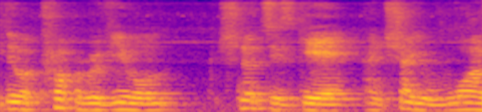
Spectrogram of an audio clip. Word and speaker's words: XNÜTZ: their branding on it, pronounced XNÜTZ, obviously spelled XNU, or the German U with the 2 dots, TZ, XNÜTZ. But if we got rid of the X, you would just call it nuts, because this item is actually quite nuts.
